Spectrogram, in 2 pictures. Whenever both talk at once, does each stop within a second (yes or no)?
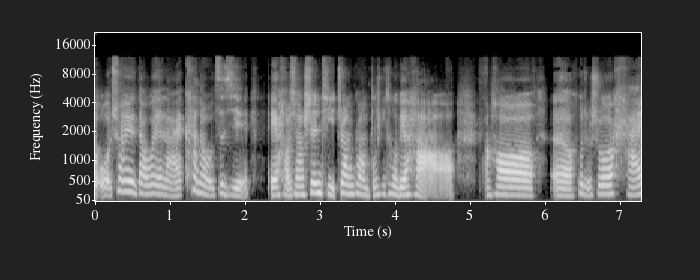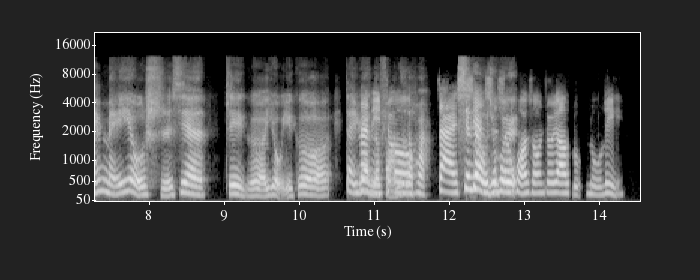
no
